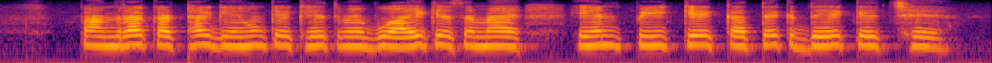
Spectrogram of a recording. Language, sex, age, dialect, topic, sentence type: Maithili, female, 18-24, Eastern / Thethi, agriculture, question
